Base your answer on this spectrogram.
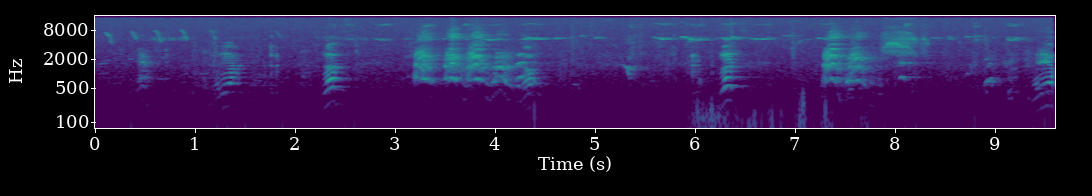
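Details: German Shepherd in a dog training session, Mareeya session 27: short, harsh barks and yelps with falling pitch come in scattered bursts, mixed with human speech throughout and a faint high steady tone.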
